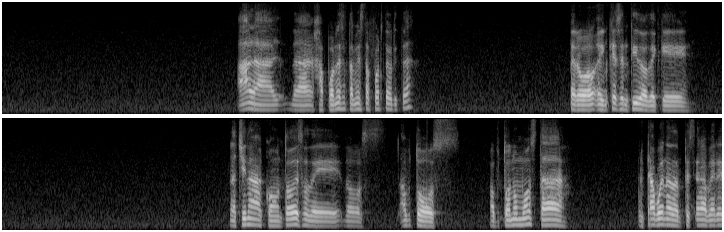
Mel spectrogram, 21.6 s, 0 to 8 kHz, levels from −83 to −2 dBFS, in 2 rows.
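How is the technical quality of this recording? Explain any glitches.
No faults to report; the speech has gone through a call path that leaves nothing above 8 kHz, which fits a wideband codec such as G.722 at 64 kbps.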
